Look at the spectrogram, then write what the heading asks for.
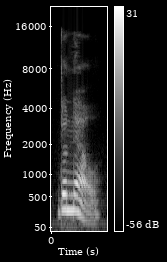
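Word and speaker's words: Donnell: would set it right Danelle Accent on the last syllable and sent Claire on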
